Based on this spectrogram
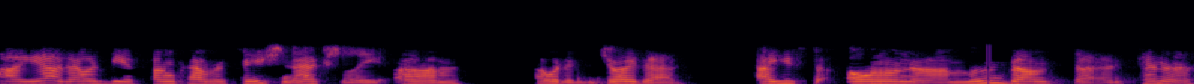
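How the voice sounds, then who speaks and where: The speaker has an unremarkable speaking voice. The delivery comes at a moderate pace with fairly even intonation. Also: woman, medium pitch for a woman. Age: 60s. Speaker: ham radio operator, net participant. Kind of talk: casual radio chat.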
